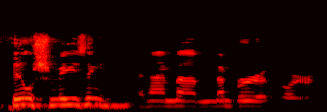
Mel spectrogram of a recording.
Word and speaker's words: Schmiesing: It's Phil Schmeezing, and I'm a member or a resident of the Cotton Creek Homeowners Association, live in Cotton Creek. Could you spell that name? Schmeezing, that's SCHMIESING.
